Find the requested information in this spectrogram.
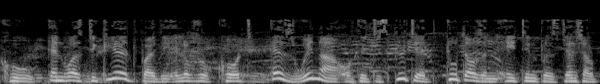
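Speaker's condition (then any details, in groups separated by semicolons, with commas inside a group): No condition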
